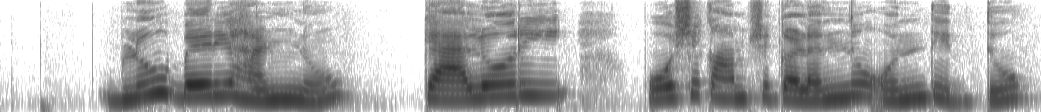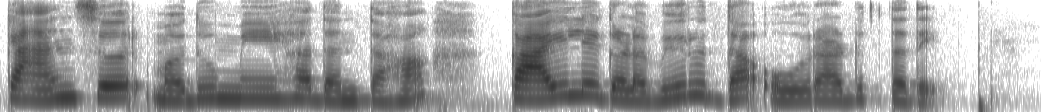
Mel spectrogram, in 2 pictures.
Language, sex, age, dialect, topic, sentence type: Kannada, female, 18-24, Mysore Kannada, agriculture, statement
